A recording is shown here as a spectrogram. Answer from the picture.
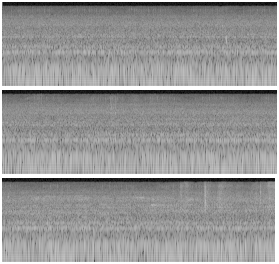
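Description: Steady hum of a car idling, heard from inside the cabin, with a few faint clicks near the end.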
